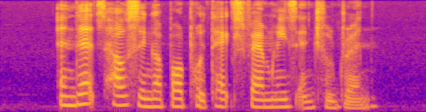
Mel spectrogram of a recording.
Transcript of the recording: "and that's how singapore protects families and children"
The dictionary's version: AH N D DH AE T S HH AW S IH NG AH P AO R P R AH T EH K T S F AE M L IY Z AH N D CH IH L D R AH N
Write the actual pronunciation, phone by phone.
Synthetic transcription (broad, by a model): AH N D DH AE T S HH AW S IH NG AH P AO P R AH T EH K T S F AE M L IY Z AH N CH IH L D R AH N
